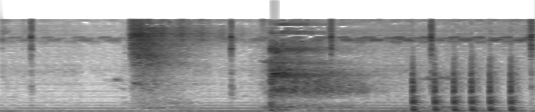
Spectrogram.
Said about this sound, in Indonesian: tiba-tiba aku merasa dia mengetuk pintu kamar. Mungkin kamar sebelah kali ya. Enggak, ini si pintu kamarku yang diketuk.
